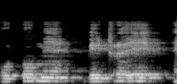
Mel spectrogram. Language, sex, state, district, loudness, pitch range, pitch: Hindi, male, Bihar, Lakhisarai, -15 LUFS, 145-155 Hz, 155 Hz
